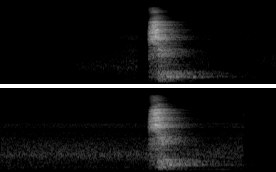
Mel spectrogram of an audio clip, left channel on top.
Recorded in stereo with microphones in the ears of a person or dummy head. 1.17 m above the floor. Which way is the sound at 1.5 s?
15° left (ahead or behind).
